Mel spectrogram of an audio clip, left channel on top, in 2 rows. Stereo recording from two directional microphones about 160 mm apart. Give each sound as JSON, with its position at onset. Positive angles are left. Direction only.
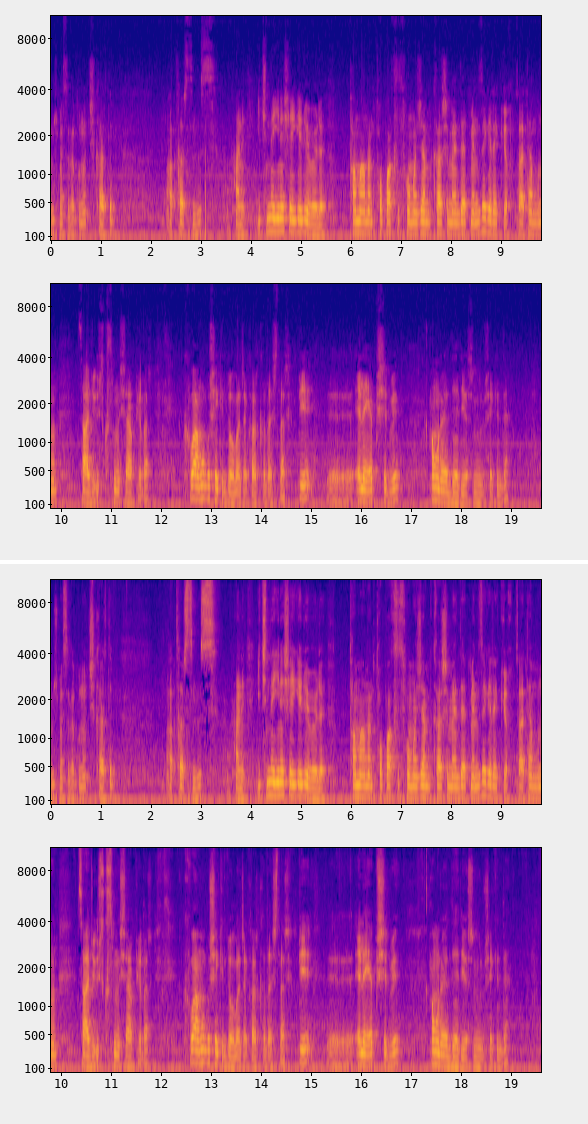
{"t": 0.0, "sound": "speech", "side_deg": -15}
{"t": 2.3, "sound": "speech", "side_deg": -20}
{"t": 4.2, "sound": "speech", "side_deg": -20}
